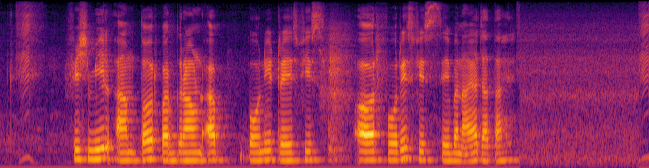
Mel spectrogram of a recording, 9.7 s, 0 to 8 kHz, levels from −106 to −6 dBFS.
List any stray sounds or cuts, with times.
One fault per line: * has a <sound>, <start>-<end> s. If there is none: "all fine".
all fine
